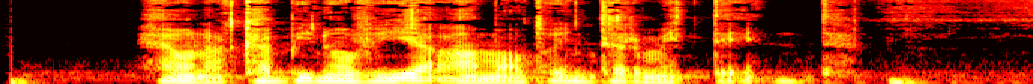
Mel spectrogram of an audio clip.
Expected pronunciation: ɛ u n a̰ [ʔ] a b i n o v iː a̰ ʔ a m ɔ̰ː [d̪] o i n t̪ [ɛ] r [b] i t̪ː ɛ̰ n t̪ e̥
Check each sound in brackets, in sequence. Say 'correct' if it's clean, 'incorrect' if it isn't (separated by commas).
incorrect, incorrect, incorrect, incorrect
